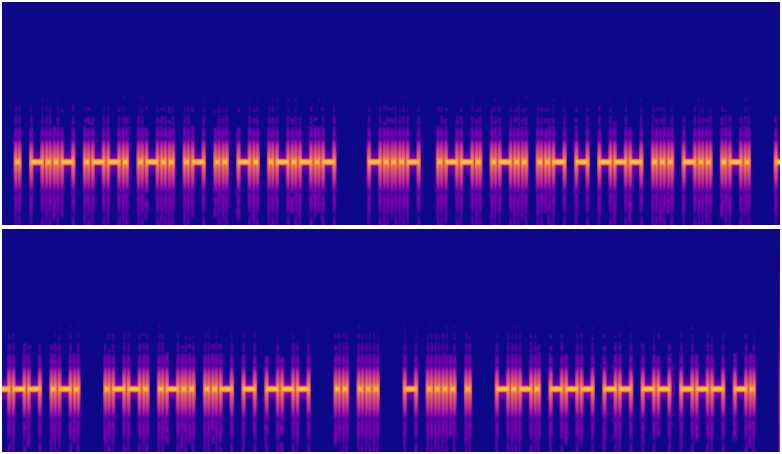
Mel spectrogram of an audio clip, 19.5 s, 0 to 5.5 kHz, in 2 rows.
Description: Morse code, heard as a keyed tone, about 25 wpm, 600 Hz. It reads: EXPLAIN. <BT> PLUTOSDR OR PLUTO IS THE COMMON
